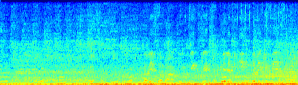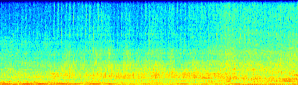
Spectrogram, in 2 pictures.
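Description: A small propeller engine drones steadily and grows louder as an aircraft takes off.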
